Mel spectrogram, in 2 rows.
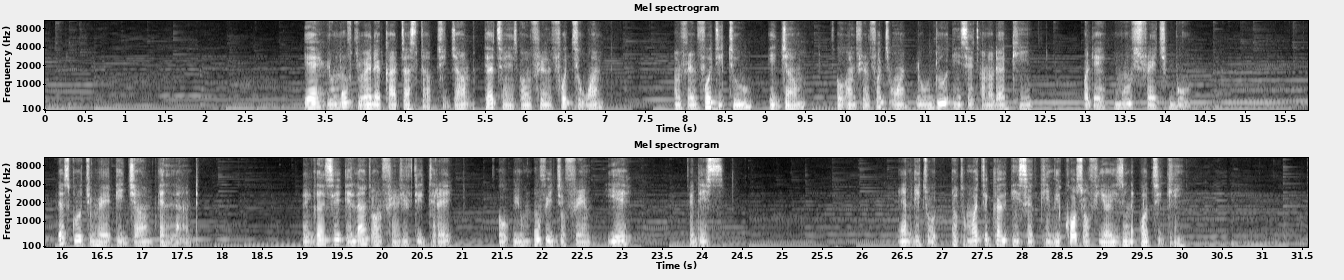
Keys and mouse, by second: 3.4 shift+click, 4.6 Left, 8.4 Right, 9.7 Left, 12.0 i, 14.9 click, 15.8 middle click, 16.4-19.1 drag, 21.0 shift+middle drag, 21.0 shift+drag, 30.3 shift+middle click, 31.2 middle click.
